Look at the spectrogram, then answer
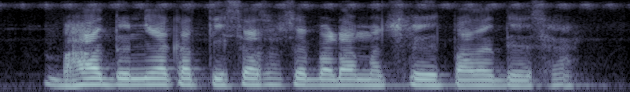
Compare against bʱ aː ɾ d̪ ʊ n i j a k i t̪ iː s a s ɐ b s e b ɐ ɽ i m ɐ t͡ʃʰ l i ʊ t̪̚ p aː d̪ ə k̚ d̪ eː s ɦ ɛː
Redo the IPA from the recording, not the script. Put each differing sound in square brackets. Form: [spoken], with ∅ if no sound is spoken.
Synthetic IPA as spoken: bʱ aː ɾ d̪ ʊ n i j a k [a] t̪ iː s a s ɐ b s e b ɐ ɽ [a] m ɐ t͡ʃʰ l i ʊ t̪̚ p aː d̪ ə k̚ d̪ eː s ɦ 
